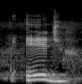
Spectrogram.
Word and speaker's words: edge: इसके बाद में सातवां रूल है हमारा, जब डी के बाद जी आ जाए तो डी के बाद क्या आएगा? जी आएगा तो डी साइलेंट होगा। जैसे पहला वर्ड प्लेज, यहाँ डी को नहीं पढ़ना है।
